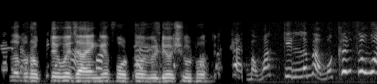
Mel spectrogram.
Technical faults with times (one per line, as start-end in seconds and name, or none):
0.00-2.49 speech suppressed in double talk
